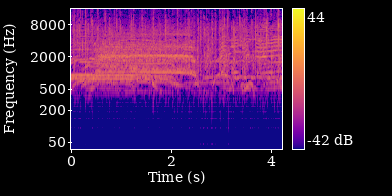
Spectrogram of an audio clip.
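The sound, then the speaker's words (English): A studio audience cheers and applauds to welcome a comedian onto a show, a loud, unbroken roar with whoops and high shouts running throughout. “Put your hands together for the incredible comedian Nish Kumar.”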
